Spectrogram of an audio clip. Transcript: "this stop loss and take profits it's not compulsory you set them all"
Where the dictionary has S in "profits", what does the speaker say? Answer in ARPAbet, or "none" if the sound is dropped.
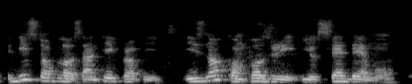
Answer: none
